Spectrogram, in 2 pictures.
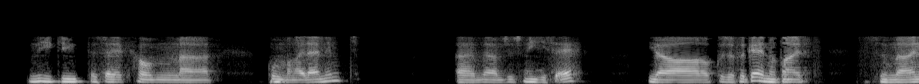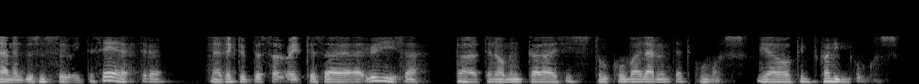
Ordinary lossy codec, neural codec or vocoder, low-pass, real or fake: AAC, 16 kbps; codec, 16 kHz, 0.5 kbps, X-Codec, HuBERT features, trained on balanced general audio; 3.6 kHz; fake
